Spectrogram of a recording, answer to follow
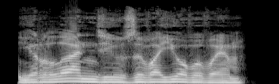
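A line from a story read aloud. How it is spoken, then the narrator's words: Through gritted teeth. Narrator (Russian): сквозь зубы процедил маркиз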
